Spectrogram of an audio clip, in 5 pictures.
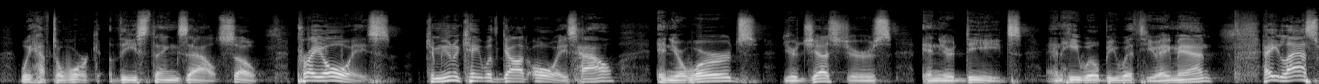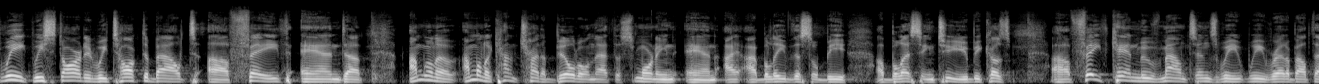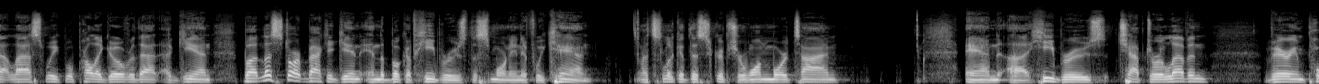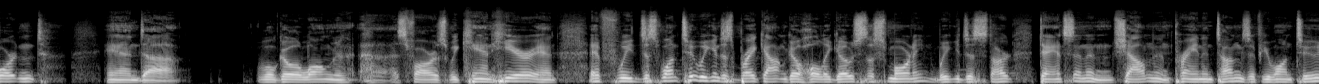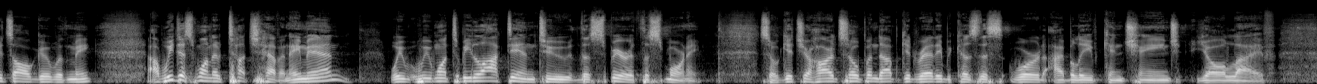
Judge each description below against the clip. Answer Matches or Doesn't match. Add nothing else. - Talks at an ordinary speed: Matches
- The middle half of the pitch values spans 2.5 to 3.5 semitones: Doesn't match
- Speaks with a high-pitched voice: Doesn't match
